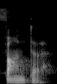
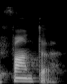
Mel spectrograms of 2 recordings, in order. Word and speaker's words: Fanta: Fanta not in America no American would ever say Fanta it's pronounced Fanta Fanta or F sometimes you don't hear the T because you have n between vowels so you'll hear Fanta or F but never Fanta not in America a lot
